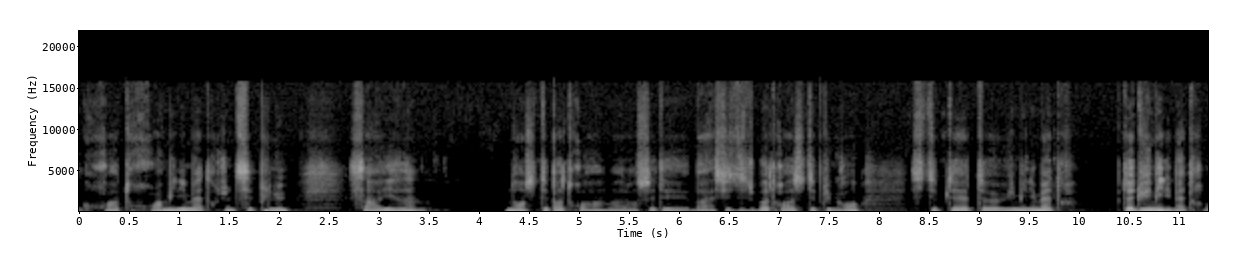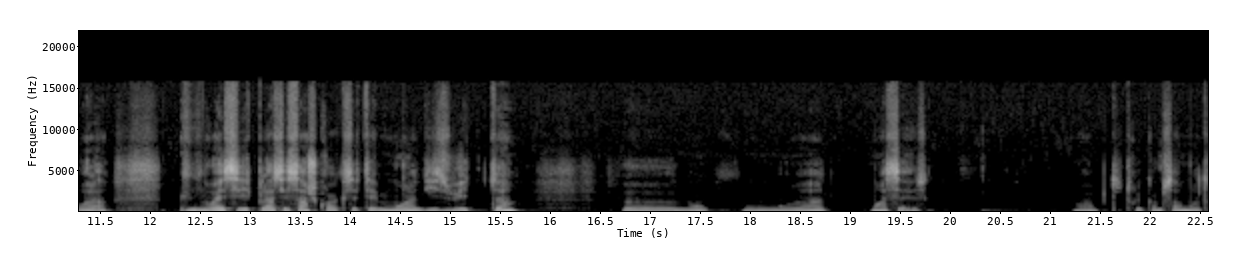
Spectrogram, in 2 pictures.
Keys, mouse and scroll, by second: 2.8 KP_3, 6.8 click, 9.4 KP_8, 9.8 KP_Enter, 13.4 click, 14.5 KP_Subtract, 14.9 KP_1, 15.2 KP_8, 18.3 BackSpace, 20.3 KP_6, 22.1 BackSpace.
